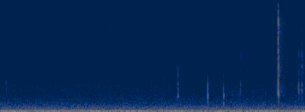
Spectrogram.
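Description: A steady low hum, with a few faint crinkles in the second second as a plastic soy-sauce sachet is handled and squeezed.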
